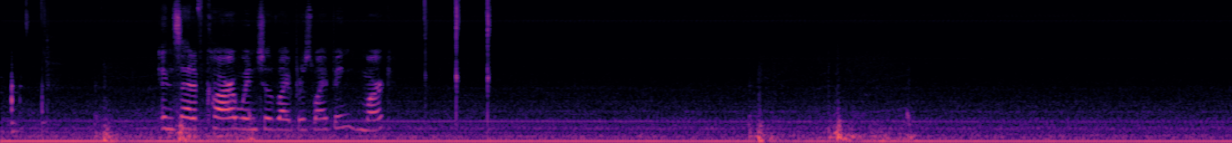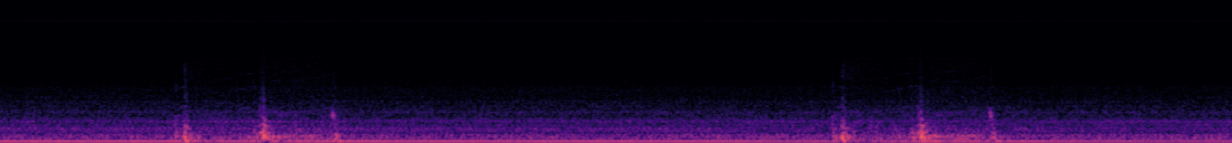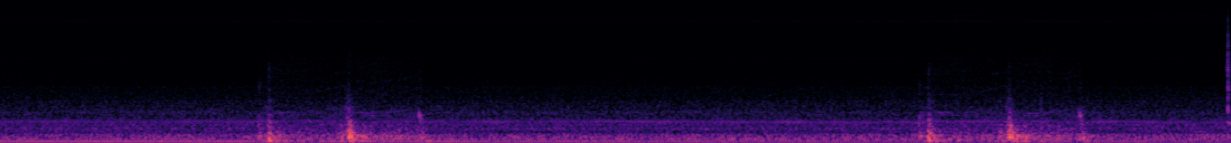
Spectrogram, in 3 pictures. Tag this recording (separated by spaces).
ambience car Honda interior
